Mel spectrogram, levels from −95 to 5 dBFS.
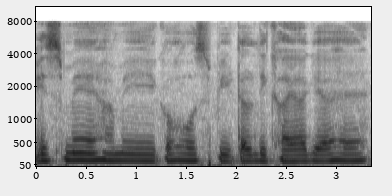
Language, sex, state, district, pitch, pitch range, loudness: Hindi, male, Uttar Pradesh, Shamli, 130 Hz, 125-135 Hz, -14 LUFS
